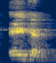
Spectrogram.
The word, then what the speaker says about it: eigen: okay e i g e n students we pronounce it as again a cap is the operator again operator psi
